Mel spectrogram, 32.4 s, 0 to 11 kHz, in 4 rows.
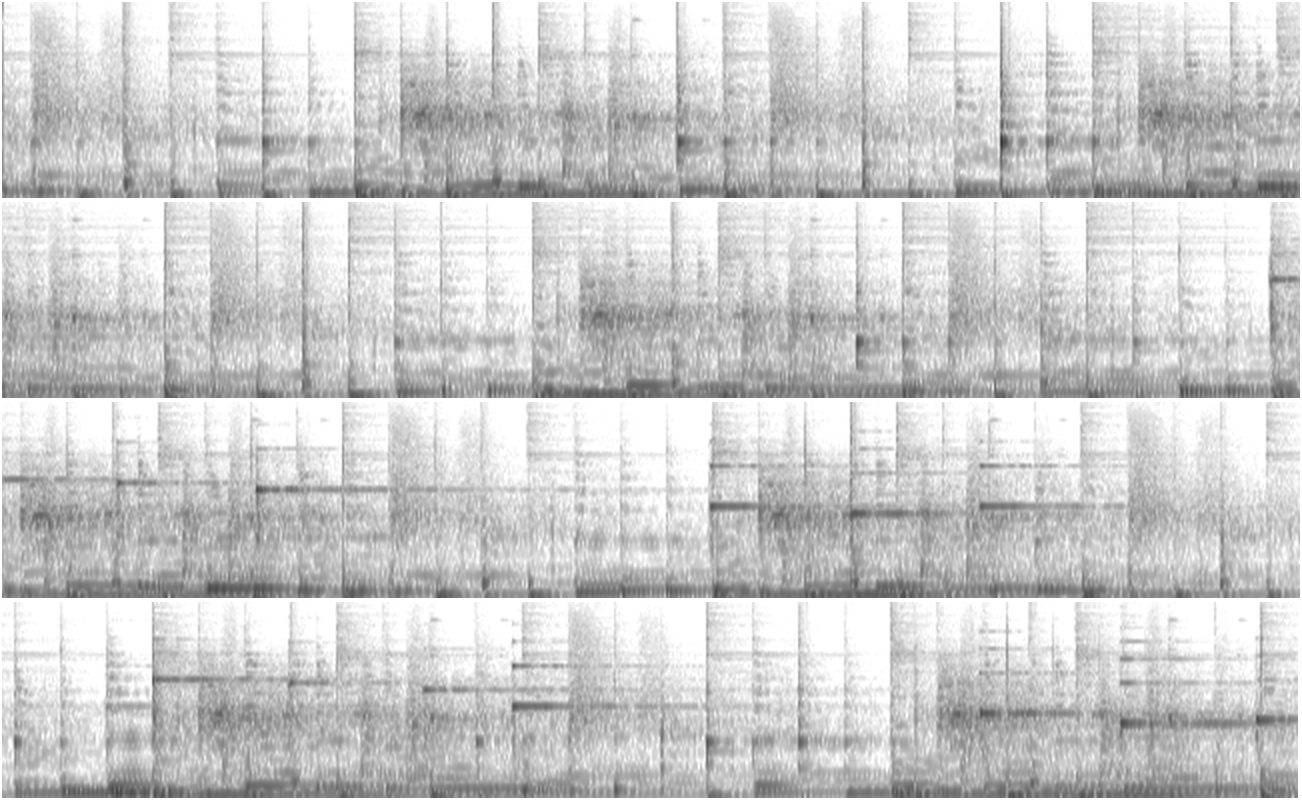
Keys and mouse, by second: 0.2 middle click, 1.5 middle click, 2.4 click, 3.5 z, 3.7 z, 4.5 ctrl+s, 5.4 z, 6.8 ctrl+z, 7.6 KP_3, 8.3 ctrl+z, 12.0 middle click, 14.0 middle click, 15.6 l, 17.1 a, 19.2 ctrl+s, 20.6 click, 21.1-22.6 drag, 22.6 ctrl+s, 22.9 z, 23.5 l, 23.8 z, 24.4 click, 25.0 ctrl+z, 27.4 KP_3, 28.1 ctrl+z.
